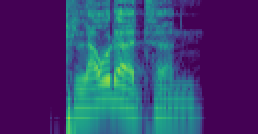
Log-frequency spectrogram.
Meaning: inflection of plaudern: 1. first/third-person plural preterite 2. first/third-person plural subjunctive II
- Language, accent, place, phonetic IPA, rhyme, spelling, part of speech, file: German, Germany, Berlin, [ˈplaʊ̯dɐtn̩], -aʊ̯dɐtn̩, plauderten, verb, De-plauderten.ogg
